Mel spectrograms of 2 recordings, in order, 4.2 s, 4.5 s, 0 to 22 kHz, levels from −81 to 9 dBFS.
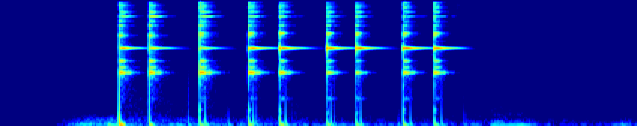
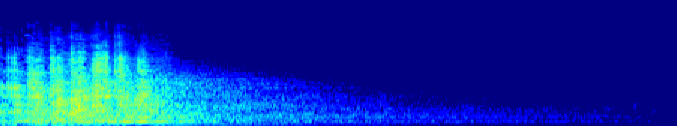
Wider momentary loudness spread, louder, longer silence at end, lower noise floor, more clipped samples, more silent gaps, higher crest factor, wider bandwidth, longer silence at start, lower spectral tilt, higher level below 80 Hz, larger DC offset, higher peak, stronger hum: second, 7 LU vs 24 LU; first, -17 LUFS vs -27 LUFS; second, 1.2 s vs 2.45 s; second, -71 dBFS vs -75 dBFS; neither; neither; about the same, 20 dB vs 22 dB; first, over 20 kHz vs 11.5 kHz; first, 0.8 s vs 0 s; second, 1 dB/octave vs -5 dB/octave; first, -42 dBFS vs -66 dBFS; neither; first, -2 dBFS vs -10 dBFS; neither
